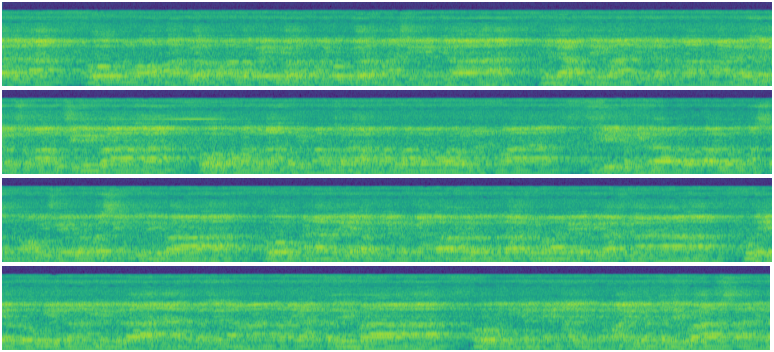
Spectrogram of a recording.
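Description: Low voices chanting a Hindu devotional mantra together in a steady unbroken drone of phrases, with brief dips for breath every few seconds.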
